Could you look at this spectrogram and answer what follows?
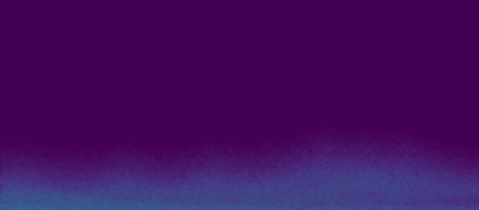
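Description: Designed conveyor ambience sound effect: a steady rushing hiss with no distinct beat, gradually fading out.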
